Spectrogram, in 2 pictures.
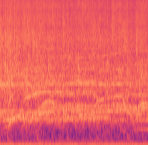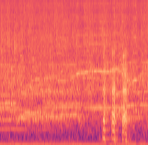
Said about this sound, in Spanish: ¿No? Un aplauso.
